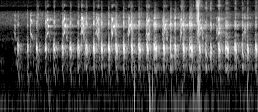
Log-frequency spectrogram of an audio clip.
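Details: Chukar partridges, hybrid and local birds, in a loud rhythmic series of clipped chuk notes that quickly speeds up and stays even, roughly three per second, with a few clicks and knocks in the background.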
